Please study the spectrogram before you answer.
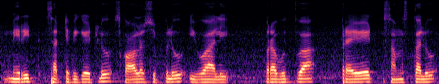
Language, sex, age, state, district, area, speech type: Telugu, male, 18-30, Andhra Pradesh, Kurnool, rural, spontaneous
